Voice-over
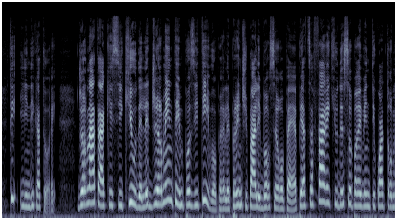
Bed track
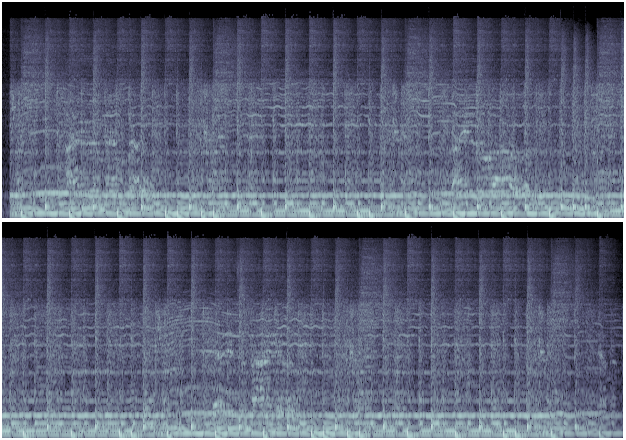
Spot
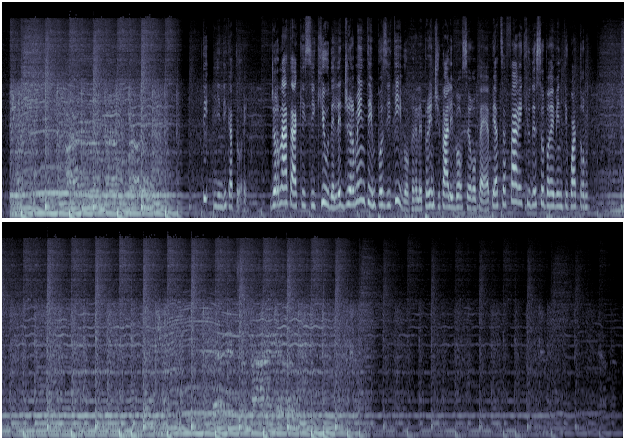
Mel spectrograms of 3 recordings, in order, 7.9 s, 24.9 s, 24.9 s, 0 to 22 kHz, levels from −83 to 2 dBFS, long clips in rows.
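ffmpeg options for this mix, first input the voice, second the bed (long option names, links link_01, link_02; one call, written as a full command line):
ffmpeg -i stem1.wav -i stem2.wav -filter_complex "[0:a]adelay=3850,volume=-1.5dB[link_01];[1:a]volume=13.5dB,afade=type=out:start_time=3.18:duration=0.45:silence=0.105925,afade=type=in:start_time=11.94:duration=1.48:silence=0.133352,afade=type=out:start_time=18.78:duration=1.14:silence=0.16788[link_02];[link_01][link_02]amix=inputs=2:normalize=0" out.wav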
